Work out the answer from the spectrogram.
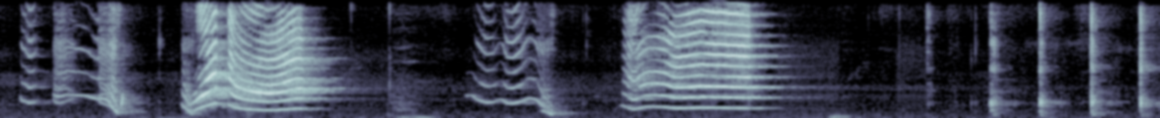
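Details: Pet parrot talking and mimicking words indoors, giving two drawn-out, wavering, squeaky word-like phrases, then a run of short clicking notes.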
